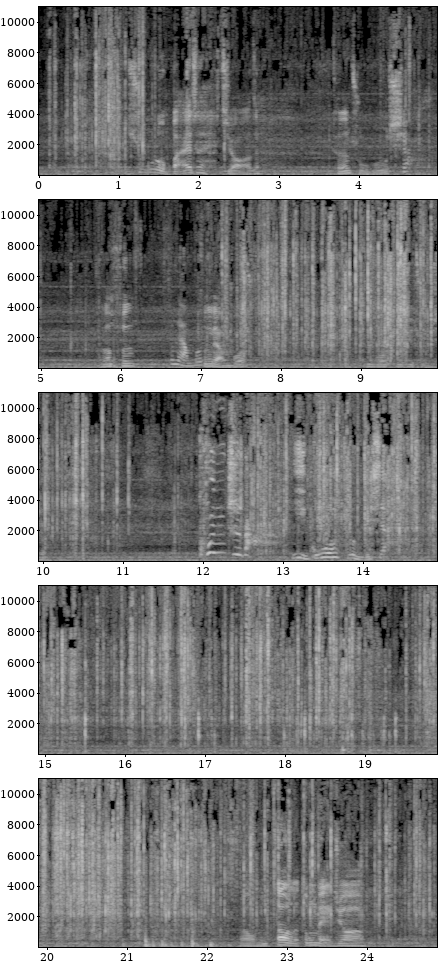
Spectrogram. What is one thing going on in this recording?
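A plastic packet crinkles and rustles.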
